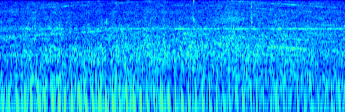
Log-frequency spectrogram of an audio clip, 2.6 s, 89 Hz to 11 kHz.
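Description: A helicopter in the video game Battlefield 3 drones with a steady rotor thump and engine roar, continuous and fairly loud throughout, with no voices.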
